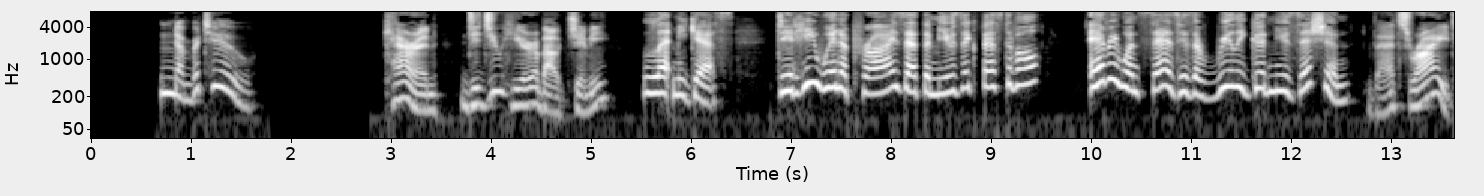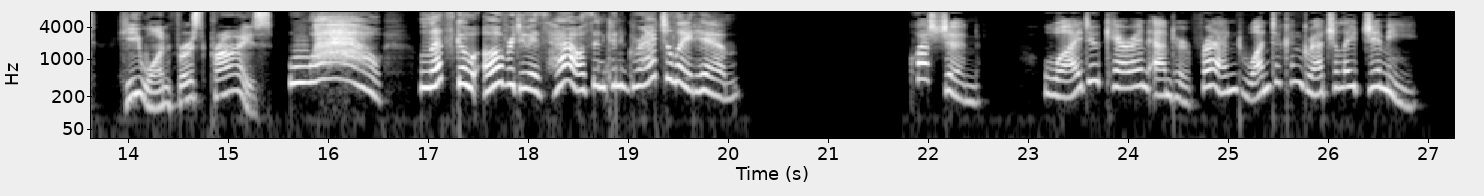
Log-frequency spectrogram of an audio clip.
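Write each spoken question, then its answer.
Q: Why do Karen and her friend want to congratulate Jimmy?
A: He won first prize at the music festival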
